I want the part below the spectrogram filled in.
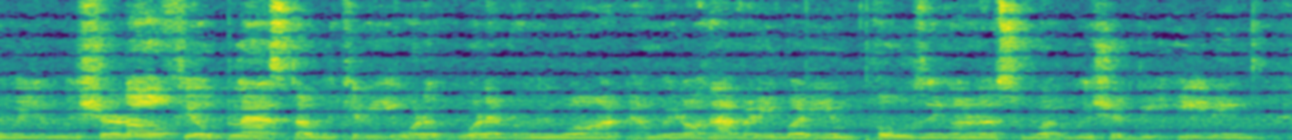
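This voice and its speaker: A man speaks in an excited tone, with noticeable background noise and audible room echo. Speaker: live streamer building lego. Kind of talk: casual livestream chat. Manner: quiet unless excited.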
